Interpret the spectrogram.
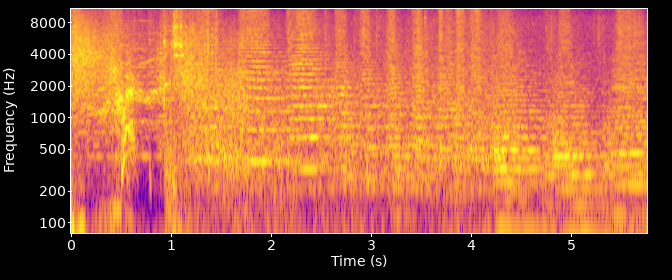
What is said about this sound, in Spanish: El latigazo tiró el revólver al agua.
